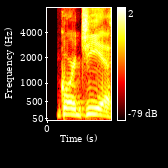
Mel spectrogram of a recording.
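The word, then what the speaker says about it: Gorgias: was this man named Gorgeous. Gorgius some people pronounce it but I prefer gorgeous because he was Gorgius was criticized by some for being a shallow if effective entertainer.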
